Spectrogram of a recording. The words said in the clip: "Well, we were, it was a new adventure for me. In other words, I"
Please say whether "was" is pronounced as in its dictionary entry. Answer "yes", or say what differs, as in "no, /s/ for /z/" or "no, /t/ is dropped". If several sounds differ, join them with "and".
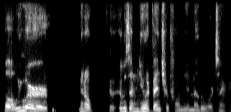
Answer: yes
